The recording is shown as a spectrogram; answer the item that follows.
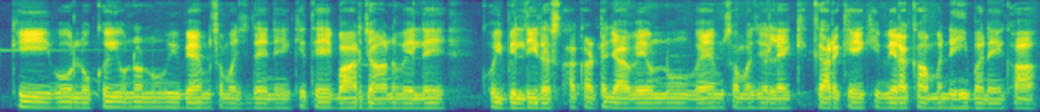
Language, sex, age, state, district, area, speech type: Punjabi, male, 45-60, Punjab, Jalandhar, urban, spontaneous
